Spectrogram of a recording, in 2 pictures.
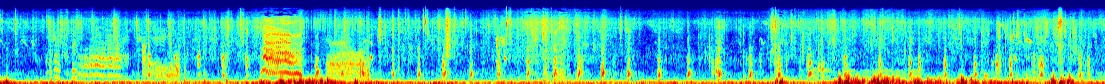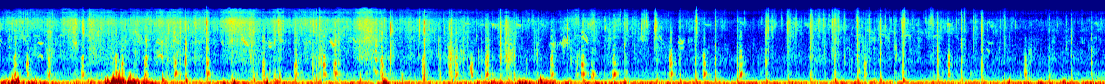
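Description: Chickens clucking, with a few short calls in the first seconds, among many small clicks and knocks. A few louder low rumbles come about three, nine and twelve seconds in.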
